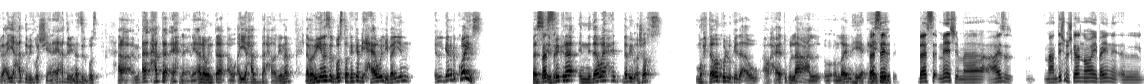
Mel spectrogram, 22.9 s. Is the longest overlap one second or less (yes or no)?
yes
